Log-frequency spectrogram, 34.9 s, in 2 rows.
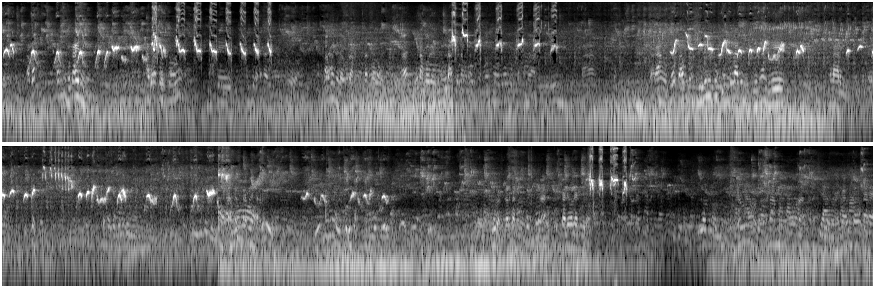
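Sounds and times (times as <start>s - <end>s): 
birds chirping: 0.0s - 34.8s.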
